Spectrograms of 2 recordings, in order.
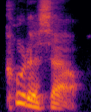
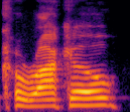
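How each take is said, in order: First: The word is said as 'Curacao', ending in 'cao'. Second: The word is said as 'Caraco', ending in 'co'. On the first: The speaker calls it right. "as I was quickly corrected by the tour guide. She goes" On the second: The speaker calls it wrong. "which I read as, you know, Caraco. It is not Caraco"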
